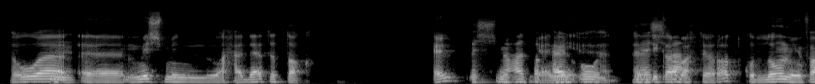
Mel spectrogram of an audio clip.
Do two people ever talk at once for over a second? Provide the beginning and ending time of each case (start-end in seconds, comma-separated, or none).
5.3-6.9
